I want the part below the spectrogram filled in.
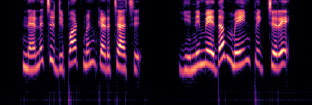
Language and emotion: Tamil, happy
